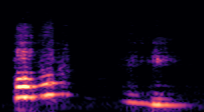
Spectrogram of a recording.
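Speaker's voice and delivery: put-on very high, cooing baby talk; talking to a puppy. Shown as a demonstration. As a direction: coo at an adorable puppy. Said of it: "I mostly have them talk to pets or babies".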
